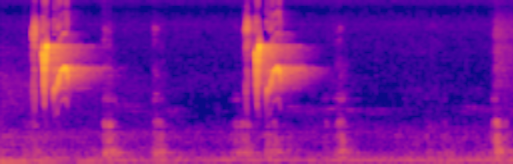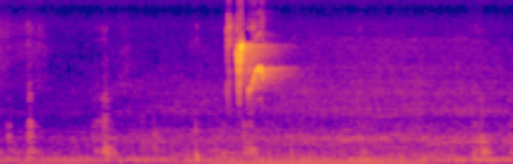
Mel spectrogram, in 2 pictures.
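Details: Bar-winged prinia master recording of active song: three emphatic chirps, two close together early and one later, each a sharp high note dropping to a lower steady tone, with faint knocking sounds between.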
